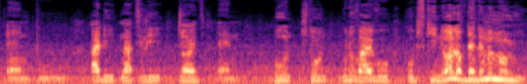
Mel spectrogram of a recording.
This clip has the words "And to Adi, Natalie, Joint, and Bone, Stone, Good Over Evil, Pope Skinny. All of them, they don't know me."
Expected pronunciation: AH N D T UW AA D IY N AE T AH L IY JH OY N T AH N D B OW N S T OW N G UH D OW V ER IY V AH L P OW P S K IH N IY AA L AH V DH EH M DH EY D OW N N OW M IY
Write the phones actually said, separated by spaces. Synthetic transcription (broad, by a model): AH N T UW AA D IY N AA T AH L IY JH OY N T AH N B OW N S T OW N G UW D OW V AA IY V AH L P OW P S K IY N AA L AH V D EH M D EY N OW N N OW M IY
